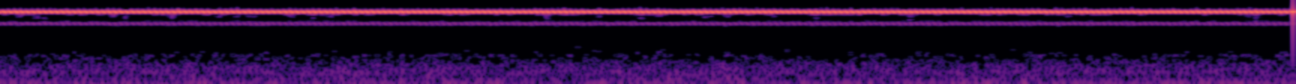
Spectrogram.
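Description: A white-whiskered bell cricket sings a continuous, shrill, high-pitched trill with a fine rapid pulse. The tone stays level and unbroken throughout, with only a faint low hum underneath.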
